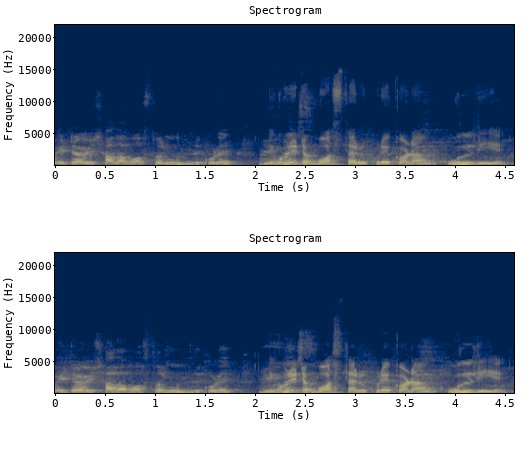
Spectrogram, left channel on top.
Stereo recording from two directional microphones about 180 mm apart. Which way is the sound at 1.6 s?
35° right (ahead or behind).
